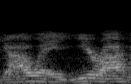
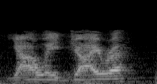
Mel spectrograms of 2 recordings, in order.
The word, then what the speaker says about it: Yahweh Yireh: And there's Yahweh Yireh, which many of you have heard pronounced Yahweh Jireh. The J there comes from the same error of pronouncing German in English that J comes from in Jehovah.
